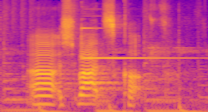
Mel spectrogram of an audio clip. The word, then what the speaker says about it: Schwarzkopf: And how do you say it correctly? Schwarzkopf.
